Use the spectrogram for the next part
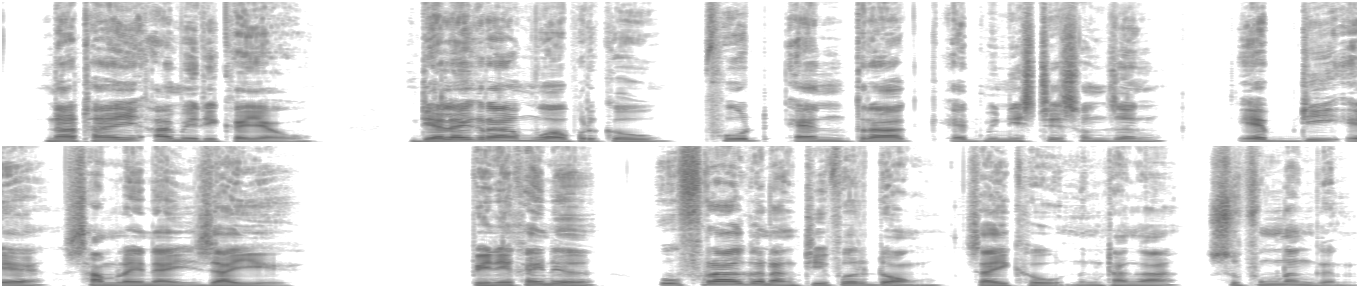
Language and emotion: Bodo, neutral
